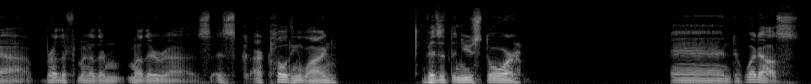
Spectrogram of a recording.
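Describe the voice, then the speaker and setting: A man hosting a casual solo podcast, rambling and joking with heavy swearing and a sarcastic edge. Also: fairly low pitch. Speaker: podcast host.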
